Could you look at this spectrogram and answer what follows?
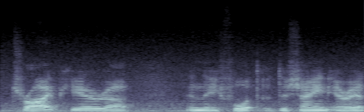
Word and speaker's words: Duchesne: He's from the Ute tribe here in the Fort Duchesne area. It's Duchesne, right? Yes, Duchesne. You've got to get the pronunciation right, you know.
